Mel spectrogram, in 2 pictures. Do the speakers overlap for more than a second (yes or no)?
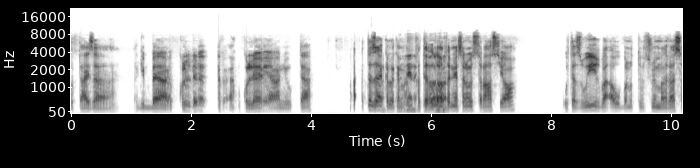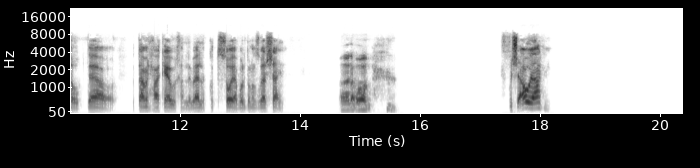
yes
